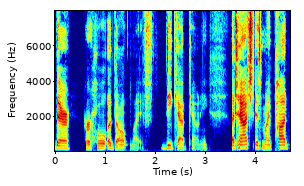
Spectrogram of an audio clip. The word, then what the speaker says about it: DeKalb: team you mentioned the peachtree dakob airport it's pronounced d-cab county not dekalb the county will keep coming up so now you know from someone who lived there her whole adult life decap county attached is my pod pet miss claws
